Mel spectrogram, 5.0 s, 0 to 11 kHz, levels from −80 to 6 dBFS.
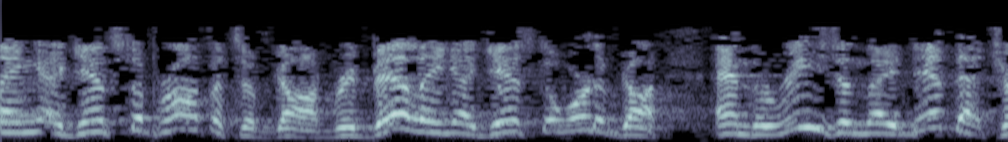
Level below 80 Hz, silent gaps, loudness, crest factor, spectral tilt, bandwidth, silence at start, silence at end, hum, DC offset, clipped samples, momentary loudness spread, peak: -80 dBFS; none; -20 LUFS; 18 dB; -7.5 dB/octave; 5.8 kHz; 0 s; 0 s; none; under 0.1%; under 0.1%; 6 LU; -2 dBFS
